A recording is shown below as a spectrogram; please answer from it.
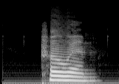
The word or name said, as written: proem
